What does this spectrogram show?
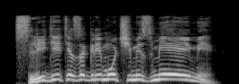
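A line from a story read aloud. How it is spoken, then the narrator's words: Shouted. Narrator (Russian): крикнула Кармен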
